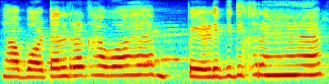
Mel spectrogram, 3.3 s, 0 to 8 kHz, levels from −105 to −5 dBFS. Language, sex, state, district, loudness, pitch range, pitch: Hindi, female, Chhattisgarh, Raipur, -13 LUFS, 285-335 Hz, 315 Hz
